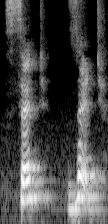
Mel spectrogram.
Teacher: আলভেওলার ridge অর্থাৎ দাঁতের গোড়ার একটু আগে যে উঁচু জায়গা আছে, উঁচু জায়গা স্পর্শ করে বলতে হবে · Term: হিসিং সাউন্ড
